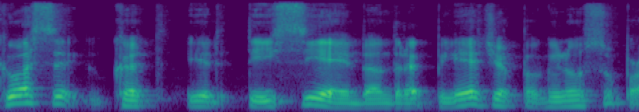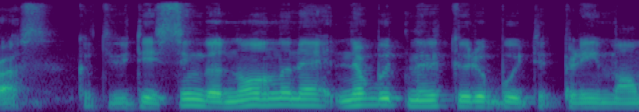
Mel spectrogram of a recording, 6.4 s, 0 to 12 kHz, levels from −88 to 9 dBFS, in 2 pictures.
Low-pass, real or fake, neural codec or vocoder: 10.8 kHz; fake; codec, 24 kHz, 0.9 kbps, WavTokenizer, small release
